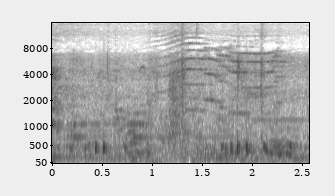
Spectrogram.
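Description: Soft pigeon coos repeat over a steady murmur of background noise, with faint chirps scattered throughout.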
